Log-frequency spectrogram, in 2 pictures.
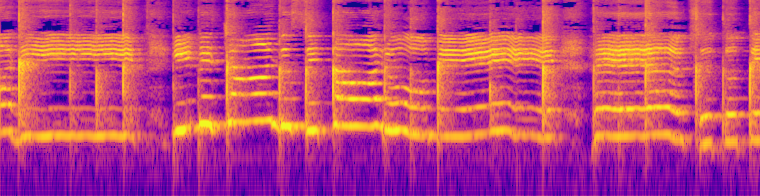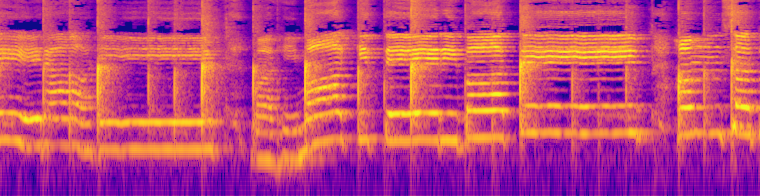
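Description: A woman singing a worship song solo, with no instruments, holding and sliding between long notes. She claps her hands in a steady rhythm as she sings.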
